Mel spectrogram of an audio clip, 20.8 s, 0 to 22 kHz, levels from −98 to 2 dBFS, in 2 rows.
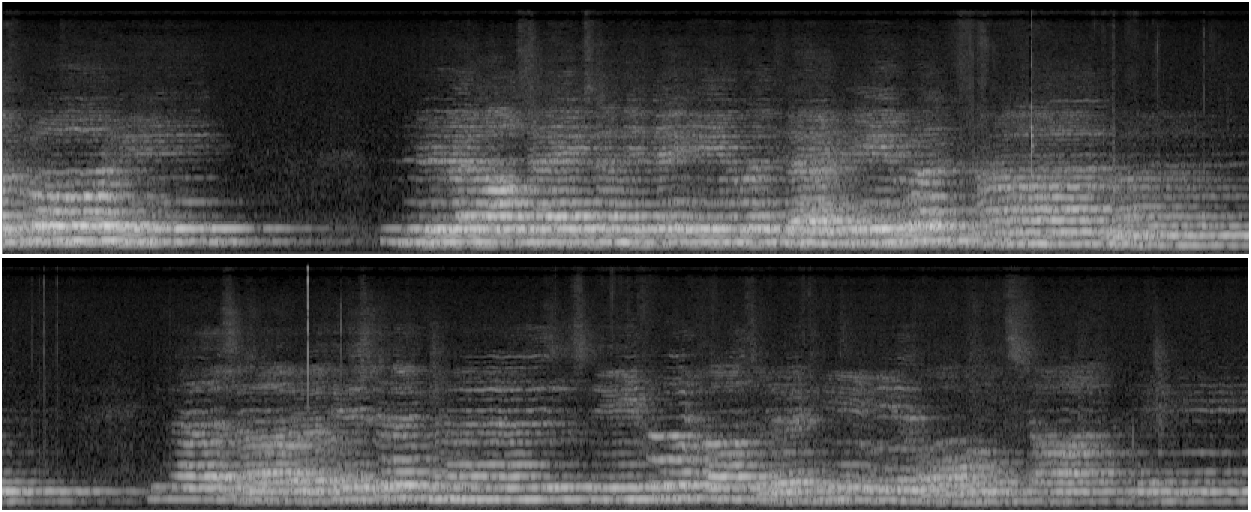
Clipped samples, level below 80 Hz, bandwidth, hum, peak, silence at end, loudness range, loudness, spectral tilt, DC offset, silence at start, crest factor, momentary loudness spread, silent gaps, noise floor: under 0.1%; -80 dBFS; 19 kHz; none; -10 dBFS; 0 s; 8 LU; -29 LUFS; -7.5 dB/octave; under 0.1%; 0 s; 18 dB; 14 LU; none; -60 dBFS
